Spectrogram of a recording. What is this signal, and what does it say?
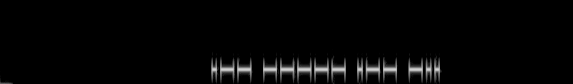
Morse code, heard as a keyed tone, about 27 wpm, 700 Hz. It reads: W0WD
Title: USA Call Signs - 4 Characters - Repeated 2x - 28wpm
